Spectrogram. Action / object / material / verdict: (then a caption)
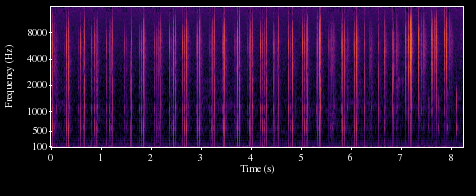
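tap / smartphone in a plastic case / plastic / none. Long nails rapidly tap and scratch the back of a smartphone in a clear plastic case held in front of a microphone. A quick, uneven stream of crisp, bright clicks and short scrapes runs for about eight seconds over a faint steady low hum. Each tap dies away almost instantly.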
